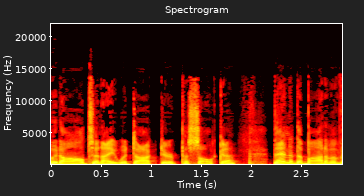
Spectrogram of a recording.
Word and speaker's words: Pasulka: Diana Walsh Pasulka. You think I should be able to pronounce her last name because I'm Ukrainian myself.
